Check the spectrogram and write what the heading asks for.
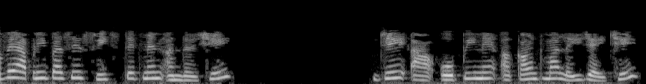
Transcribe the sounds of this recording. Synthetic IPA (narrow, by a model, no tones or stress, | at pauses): ɦəʋeapɳipasesʋit͡ʃsʈeʈmeɳʈə̃nd̪əɾt͡ʃʰe | d͡ʒeʔaʔopineʔəkauɳʈmãləid͡ʒajt͡ʃʰe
